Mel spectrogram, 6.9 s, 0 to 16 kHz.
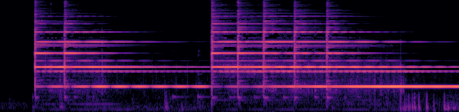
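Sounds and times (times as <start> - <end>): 
hand-rung bell clanging to summon the ferryman: 0.5 - 6.8.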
